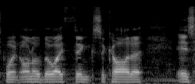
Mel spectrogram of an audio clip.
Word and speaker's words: Cicada: TV community and it seems like the official pronunciation of the name is cicada because that's what Todd he'll being said so I'm gonna be calling him cicada from this point on although I think Secada is how I would normally pronounce it I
